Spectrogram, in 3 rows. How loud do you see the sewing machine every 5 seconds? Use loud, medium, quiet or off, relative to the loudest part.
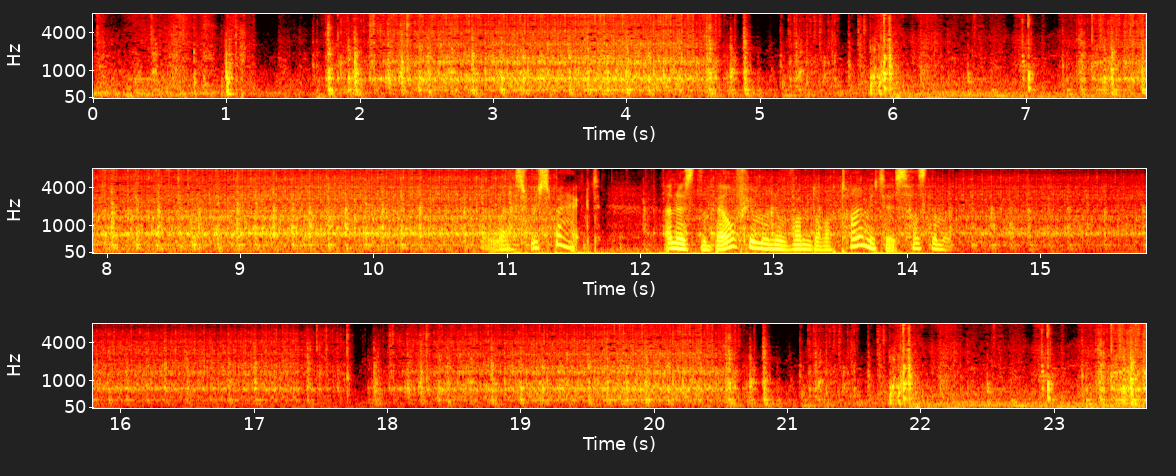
loud, loud, loud, medium, loud.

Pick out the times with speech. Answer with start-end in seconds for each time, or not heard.
10.8-14.3.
